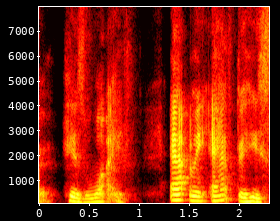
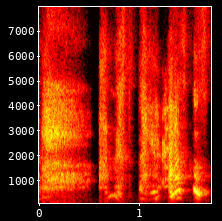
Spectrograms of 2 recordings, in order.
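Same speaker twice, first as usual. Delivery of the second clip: much higher, soft gasp of dismay; retold dismay; 7 dB quieter than usual. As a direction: relive the moment you realise you missed it.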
